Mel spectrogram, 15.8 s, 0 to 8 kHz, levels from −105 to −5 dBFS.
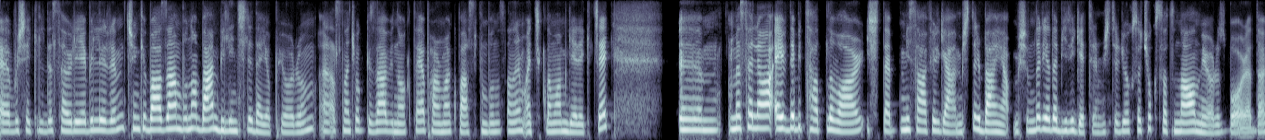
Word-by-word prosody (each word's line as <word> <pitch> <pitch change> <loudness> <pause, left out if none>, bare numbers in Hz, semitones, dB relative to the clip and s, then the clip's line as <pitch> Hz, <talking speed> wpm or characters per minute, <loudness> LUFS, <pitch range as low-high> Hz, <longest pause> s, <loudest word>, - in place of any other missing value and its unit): Eee, 190 -1 -1
bu 205 - -3
şekilde 205 0 -5
söyleyebilirim. 210 +3 0
Çünkü 255 -1 -2
bazen 235 +2 +6
bunu 240 0 0
ben 230 +1 +5
bilinçli 210 +1 -1
de - - +1
yapıyorum; 175 +6 -5
eee, 200 - -3
aslında 210 +1 -4
çok 215 0 -7
güzel 200 0 0
bir 190 -1 -3
noktaya 200 +3 -3
parmak 190 -1 -3
bastın, 180 +2 -3
bunu 190 +1 -5
sanırım 205 +1 -3
açıklamam 190 +1 -2
gerekecek. 185 - -1 0.8
Eee, 225 -1 +4 0.4
mesela 260 +1 +5
evde 250 +1 +6
bir 265 - -4
tatlı 225 0 0
var, 190 +2 +2
işte 205 -3 -3
misafir 220 -2 0
gelmiştir, 195 +5 -1
ben 190 -1 +5
yapmışımdır 190 +7 -2
ya 235 -1 +4
da 230 -3 +3
biri 205 +1 -1
getirmiştir. 180 +2 -6
Yoksa 200 +2 -2
çok 250 +4 -6
satın 200 -2 -3
almıyoruz 190 -2 +2
bu 175 - -1
arada, 90 0 -4
205 Hz, 165 wpm, -21 LUFS, 190-230 Hz, 0.8 s, bazen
